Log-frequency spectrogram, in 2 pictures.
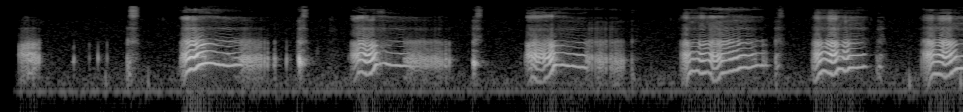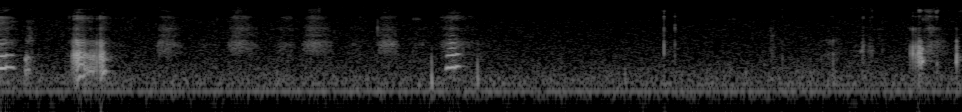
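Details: Infant crying in his sleep, also sneezing: a run of short wailing cries, then settling into quiet.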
